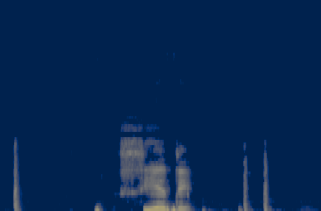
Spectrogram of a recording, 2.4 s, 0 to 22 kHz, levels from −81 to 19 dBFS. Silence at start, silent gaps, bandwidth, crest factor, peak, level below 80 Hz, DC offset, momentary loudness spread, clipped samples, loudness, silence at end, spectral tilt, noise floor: 0.1 s; none; 9 kHz; 20 dB; -8 dBFS; -76 dBFS; under 0.1%; 22 LU; under 0.1%; -23 LUFS; 1 s; -4.5 dB/octave; -81 dBFS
